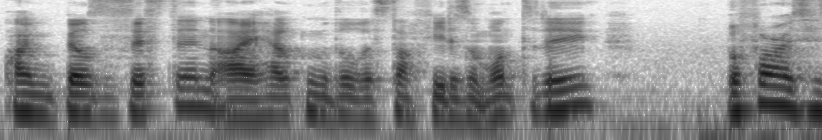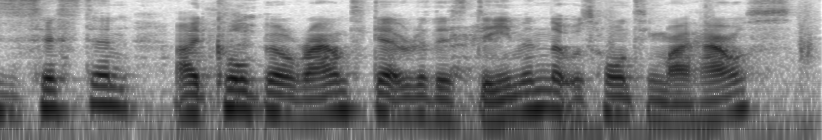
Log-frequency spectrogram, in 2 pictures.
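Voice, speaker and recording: A man's voice: medium pitch, fairly quick, slight background noise, natural voice. A man playing a put-upon, earnest assistant to a monster hunter in a comedy cartoon, explaining his job meekly as if to a documentary camera. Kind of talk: mockumentary comedy voice acting, talking to camera.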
